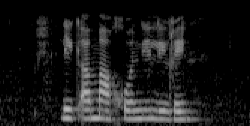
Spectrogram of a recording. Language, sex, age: Northern Sotho, female, 21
